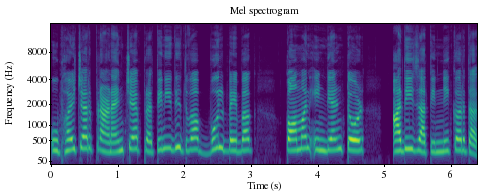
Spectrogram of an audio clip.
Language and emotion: Goan Konkani, neutral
